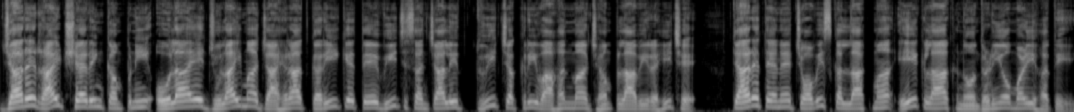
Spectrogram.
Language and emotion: Gujarati, neutral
